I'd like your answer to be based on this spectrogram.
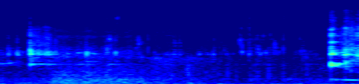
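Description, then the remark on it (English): Ice rattles in a Yeti insulated tumbler of ice water as someone drinks, with a soft slosh of water between two louder clinking bursts, with no talking. “Can you pass me my water? Appreciate it. Oh, ice still there, Yeti.”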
